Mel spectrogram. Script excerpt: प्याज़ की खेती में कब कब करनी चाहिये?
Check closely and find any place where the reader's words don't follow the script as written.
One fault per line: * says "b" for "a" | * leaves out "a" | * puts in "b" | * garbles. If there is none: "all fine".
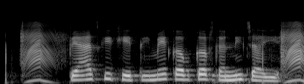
all fine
